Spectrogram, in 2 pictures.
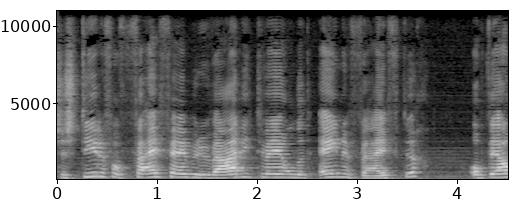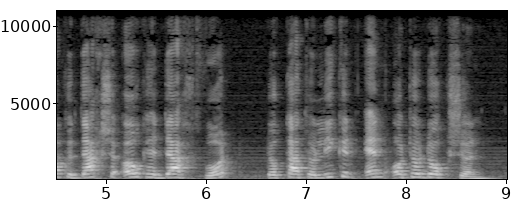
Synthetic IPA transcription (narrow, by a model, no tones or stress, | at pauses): səstiɾəfɔpfɛjfeːbryaːɾitʋeːɦɔndərtejnənvɛjftəx | ʔɔpʋɛlˠkədaxsəʔowkhɛdaxtʋɔɹt | d̥ʊːrkatolikənɛnɔɹtodɔksən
